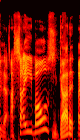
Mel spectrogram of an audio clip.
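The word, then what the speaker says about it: açaí: Acai bowls.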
